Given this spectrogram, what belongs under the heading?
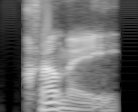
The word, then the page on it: crummy: British English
